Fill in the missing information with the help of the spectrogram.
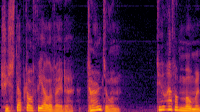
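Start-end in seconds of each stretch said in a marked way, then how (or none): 3.1-4.0 hopeful tone, much higher. A narrator reads a woman's question to a man as she leaves the elevator, hopefully. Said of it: "she asked hopefully".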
